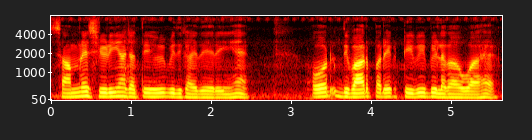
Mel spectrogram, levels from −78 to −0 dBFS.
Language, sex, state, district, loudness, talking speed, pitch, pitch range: Hindi, male, Karnataka, Bangalore, -18 LUFS, 190 wpm, 130 Hz, 115-135 Hz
